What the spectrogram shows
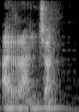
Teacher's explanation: Ha ancora alcuni problemi con le doppie, ha problemi a realizzare la R singola intervocalica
